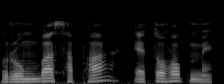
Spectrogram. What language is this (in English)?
Santali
